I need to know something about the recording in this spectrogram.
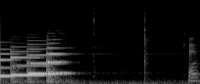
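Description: Piano playing the G tetrachord, G–A–B–C, as a quick rising run of four notes that rings out and fades within about a second.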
